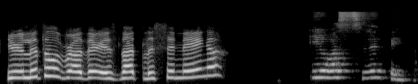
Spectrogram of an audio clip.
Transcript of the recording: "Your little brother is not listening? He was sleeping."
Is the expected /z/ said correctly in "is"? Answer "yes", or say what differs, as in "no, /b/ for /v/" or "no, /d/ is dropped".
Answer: yes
